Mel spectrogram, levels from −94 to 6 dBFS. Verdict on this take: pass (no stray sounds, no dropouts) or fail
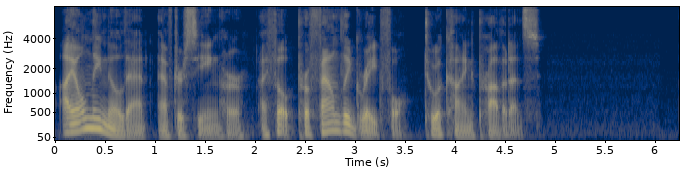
pass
